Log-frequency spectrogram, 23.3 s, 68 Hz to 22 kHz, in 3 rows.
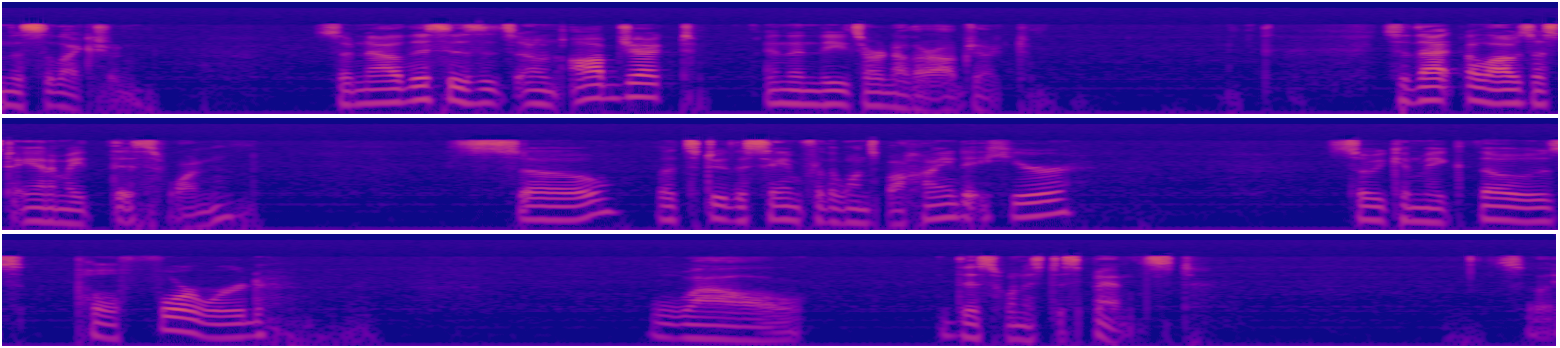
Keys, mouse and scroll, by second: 1.6-4.3 scroll down 1, 4.3-5.4 scroll down 2, 5.4 Tab, 6.0 click, 6.7-9.3 middle drag, 9.3 click, 11.9 Tab, 12.4-15.4 middle drag, 15.4 click, 18.0 l, 18.9 l, 19.8 l, 20.4-21.6 middle drag, 21.6-22.6 scroll up 2.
